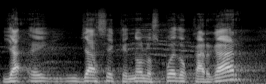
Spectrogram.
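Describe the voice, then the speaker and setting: Pastor with a raised voice, echoing hall. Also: male voice, fairly high pitch, measured pace, a bit bright, slight background noise. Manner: conversational, full of tag questions and restarts. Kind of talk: sermon.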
